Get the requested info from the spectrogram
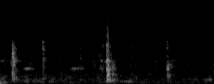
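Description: A few faint, irregular clicks and taps, the largest about a second in.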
